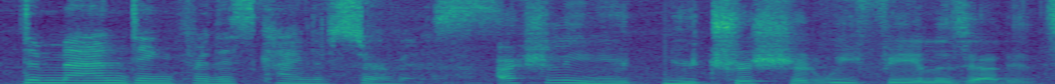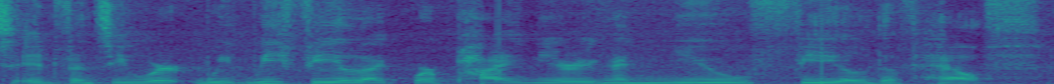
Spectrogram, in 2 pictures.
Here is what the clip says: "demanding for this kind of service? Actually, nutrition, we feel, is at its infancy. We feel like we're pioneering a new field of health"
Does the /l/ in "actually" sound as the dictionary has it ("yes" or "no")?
no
